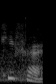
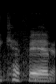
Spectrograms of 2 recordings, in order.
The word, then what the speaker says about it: kefir: okay okay yes i've always heard it pronounced kiefer so i i don't know okay apparently kefir but i haven't found that out by invitation i will switch that pronunciation thank you right it's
